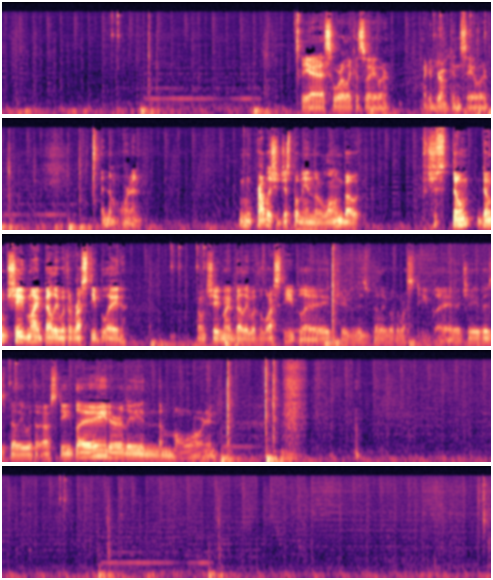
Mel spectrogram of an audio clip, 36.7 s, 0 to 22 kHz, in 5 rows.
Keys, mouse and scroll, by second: 1.6 click, 3.8 space, 6.5 click, 6.9 click, 7.2 space, 8.4 space, 17.2 click, 17.6 click, 17.9 space, 19.5 space, 22.1 click, 26.0 space, 30.2 click, 30.7 space, 32.4 space.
